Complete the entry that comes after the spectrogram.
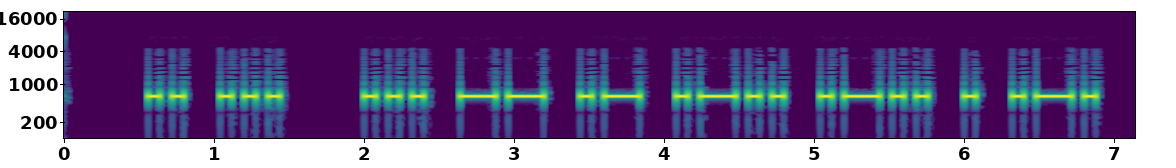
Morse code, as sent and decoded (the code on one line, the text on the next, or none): .. ... / ... -- .- .-.. .-.. .-.
IS SMALLER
